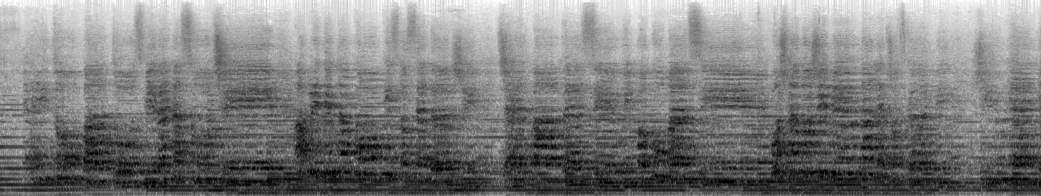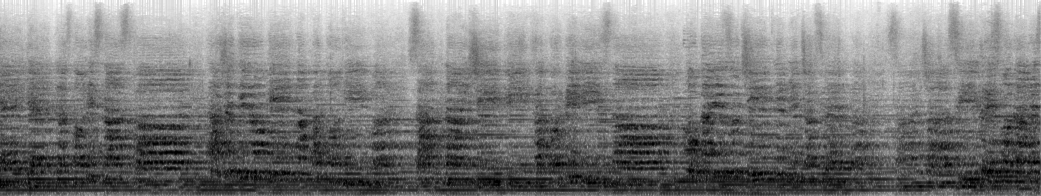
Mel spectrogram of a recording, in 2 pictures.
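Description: Women's choir singing in parts, with low held notes sustained beneath moving upper voices.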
